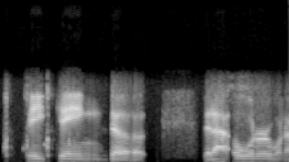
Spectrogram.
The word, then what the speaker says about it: Peking: Peking, like you're peeking into a box.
